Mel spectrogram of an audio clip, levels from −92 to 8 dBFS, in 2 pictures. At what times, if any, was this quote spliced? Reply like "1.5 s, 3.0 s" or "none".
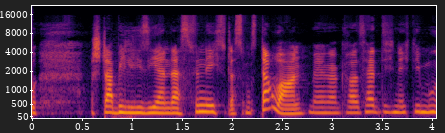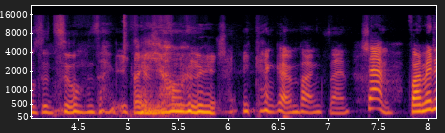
1.9 s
